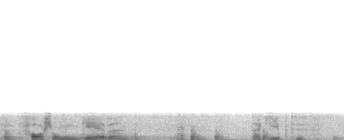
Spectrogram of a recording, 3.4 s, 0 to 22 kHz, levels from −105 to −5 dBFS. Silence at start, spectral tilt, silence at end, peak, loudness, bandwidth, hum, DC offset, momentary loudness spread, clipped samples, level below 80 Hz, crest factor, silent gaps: 0 s; -6.5 dB/octave; 0 s; -26 dBFS; -46 LUFS; 4.5 kHz; none; under 0.1%; 16 LU; under 0.1%; -72 dBFS; 20 dB; none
